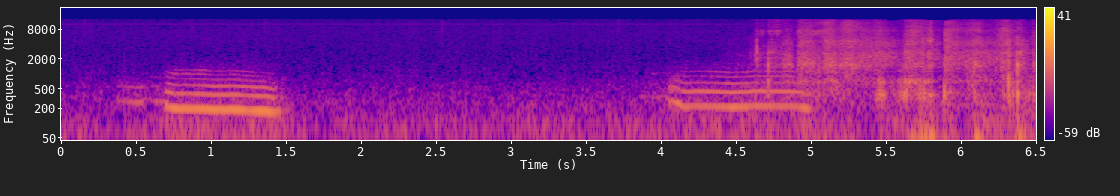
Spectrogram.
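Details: Fırfır, a pet cat sleeping indoors, snoring in a human-like way: two drawn-out tonal, nasal snores, each under a second, about three seconds apart, sliding slightly downward, followed by a burst of broadband rustling.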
